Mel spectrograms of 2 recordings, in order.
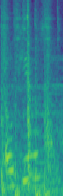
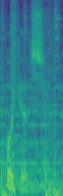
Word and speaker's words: Oikos: Do you pronounce it Okios? Oinkios? Oink-oink-ios? Oikos. Oikos.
